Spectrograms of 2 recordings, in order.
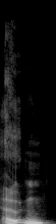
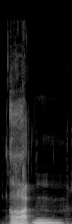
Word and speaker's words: Otton: on phonics she said just say cotton it's like cotton without the c so now and i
